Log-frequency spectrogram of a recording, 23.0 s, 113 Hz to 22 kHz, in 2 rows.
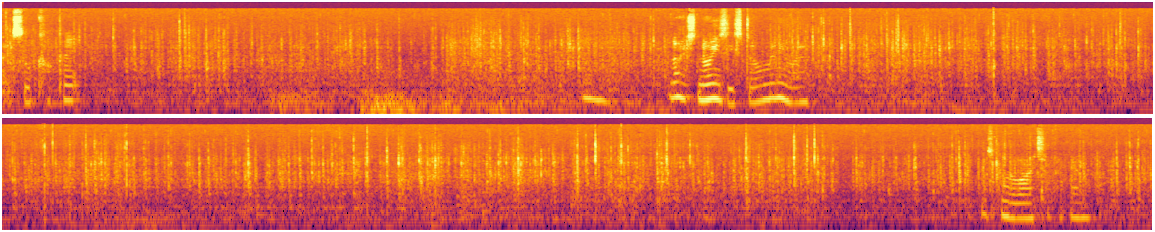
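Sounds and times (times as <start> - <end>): faint rain pattering: 0.0 - 23.0.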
